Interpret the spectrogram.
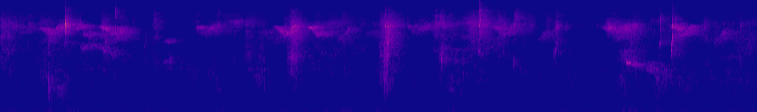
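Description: Faint, scattered high chirps of birds, with a few short sharp clicks, the strongest about half a second in and near four seconds in.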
